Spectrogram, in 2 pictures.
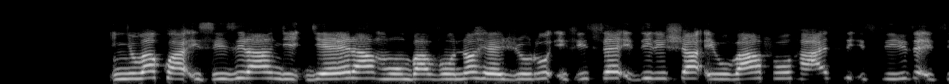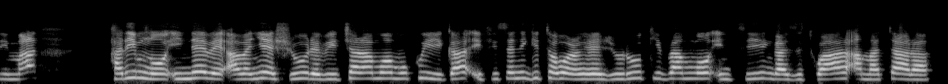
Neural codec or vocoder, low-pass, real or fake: codec, 16 kHz in and 24 kHz out, 1 kbps, XY-Tokenizer; 7.2 kHz; fake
